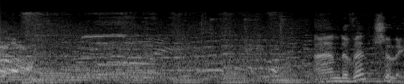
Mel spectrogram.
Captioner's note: whistle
